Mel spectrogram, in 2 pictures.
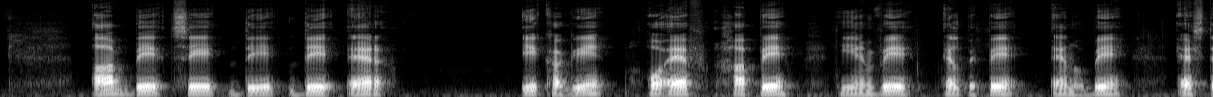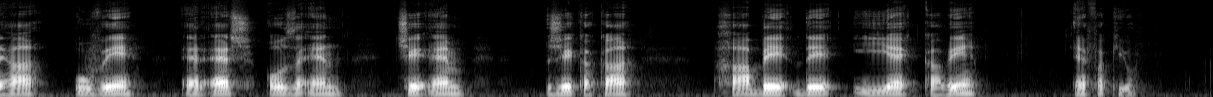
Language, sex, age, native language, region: Slovenian, male, 18-29, Slovenian, Southeast Slovenia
